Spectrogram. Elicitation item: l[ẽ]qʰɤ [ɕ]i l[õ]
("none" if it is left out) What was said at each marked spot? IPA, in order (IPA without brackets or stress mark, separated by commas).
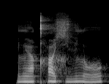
ẽ, ɕ, o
